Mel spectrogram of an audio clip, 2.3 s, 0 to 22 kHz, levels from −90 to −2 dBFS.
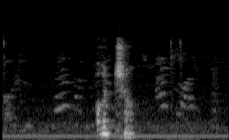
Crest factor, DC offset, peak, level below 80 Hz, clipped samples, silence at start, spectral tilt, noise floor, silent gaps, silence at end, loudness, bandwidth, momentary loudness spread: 20 dB; under 0.1%; -16 dBFS; -68 dBFS; under 0.1%; 0.05 s; -6 dB/octave; -56 dBFS; none; 0.35 s; -33 LUFS; 7.6 kHz; 25 LU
